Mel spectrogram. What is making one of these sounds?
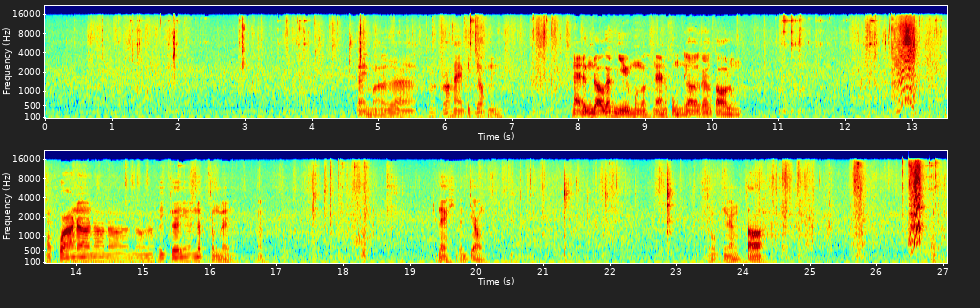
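Plastic buckles click.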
